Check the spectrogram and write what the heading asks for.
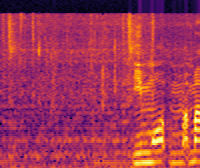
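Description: KitchenAid Artisan stand mixer running, its flat beater working a soft, sticky gluten-free bread dough as water is added; a low, steady hum. A woman's voice comes in after about a second.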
